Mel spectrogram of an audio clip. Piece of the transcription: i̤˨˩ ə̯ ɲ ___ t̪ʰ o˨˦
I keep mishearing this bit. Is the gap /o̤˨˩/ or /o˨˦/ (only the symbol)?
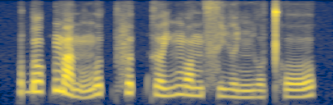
o̤˨˩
